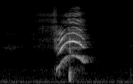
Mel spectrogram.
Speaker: I have the hiccups. Again, for all of you who've seen my last video, I have hiccups again. These are my natural hiccups, not making them up.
